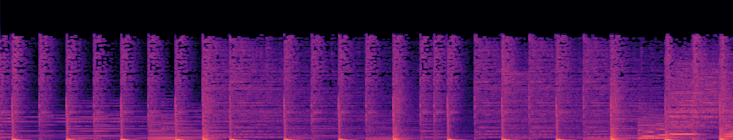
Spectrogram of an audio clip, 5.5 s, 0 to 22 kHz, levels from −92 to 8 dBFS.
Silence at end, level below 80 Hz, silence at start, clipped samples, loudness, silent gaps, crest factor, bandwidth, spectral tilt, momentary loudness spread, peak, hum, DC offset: 0 s; -36 dBFS; 0 s; under 0.1%; -32 LUFS; none; 18 dB; 17 kHz; -4.5 dB/octave; 5 LU; -12 dBFS; none; under 0.1%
